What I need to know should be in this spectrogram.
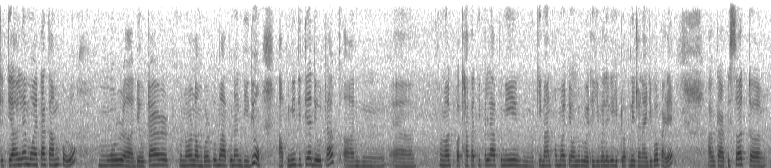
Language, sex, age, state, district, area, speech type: Assamese, female, 30-45, Assam, Sonitpur, rural, spontaneous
